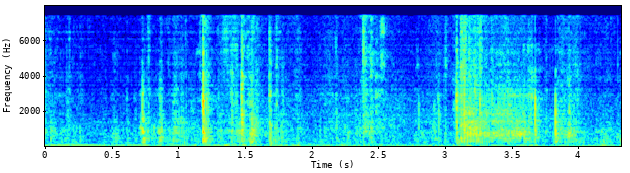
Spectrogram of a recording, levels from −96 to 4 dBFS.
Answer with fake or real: fake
